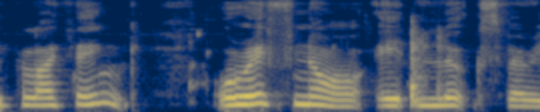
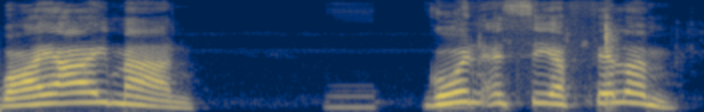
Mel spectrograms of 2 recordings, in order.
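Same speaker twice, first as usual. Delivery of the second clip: badly done put-on Geordie accent, loud and slow; 4 semitones higher, 5 dB louder than usual. Speaker shows the one phrase they can say in a Geordie accent. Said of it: "can only say one thing with a Geordie accent".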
